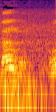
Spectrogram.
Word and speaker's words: गं: गण के आदि अर्थात ग का पहले का उच्चारण करें। उसके बाद वर्णों के आदि अर्थात अ का उच्चारण करें। उसके बाद अनुस्वार उच्चारित होता है। इस प्रकार अर्थ चंद्र से सुशोभित गंग ओमकार से अवरुद्ध होने पर तुम्हारे बीज मंत्र का स्वरूप ओम गंग है।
